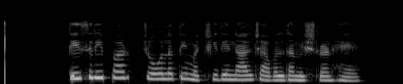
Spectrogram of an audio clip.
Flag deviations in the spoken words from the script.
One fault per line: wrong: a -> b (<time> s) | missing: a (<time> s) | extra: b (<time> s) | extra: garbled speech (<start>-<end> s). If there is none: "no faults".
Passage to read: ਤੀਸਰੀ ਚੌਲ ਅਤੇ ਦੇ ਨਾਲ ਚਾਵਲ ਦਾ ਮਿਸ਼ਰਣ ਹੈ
extra: ਪਰਤ (1.0 s)
extra: ਮੱਛੀ (1.9 s)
